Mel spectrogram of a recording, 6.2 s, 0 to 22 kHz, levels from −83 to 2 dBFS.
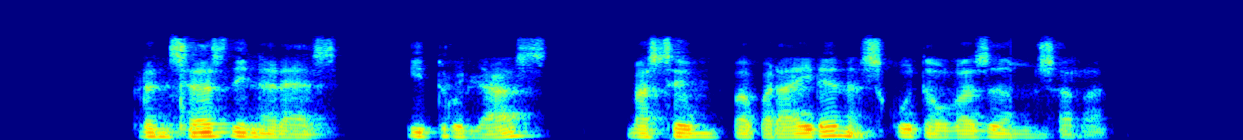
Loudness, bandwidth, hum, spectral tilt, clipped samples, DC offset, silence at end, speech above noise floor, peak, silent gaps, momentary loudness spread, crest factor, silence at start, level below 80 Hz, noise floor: -27 LUFS; 7.8 kHz; none; -6 dB/octave; under 0.1%; under 0.1%; 0.7 s; over 64 dB; -6 dBFS; 1.77-2.03 s, 2.78-2.85 s, 2.97-3.13 s; 14 LU; 22 dB; 0.7 s; -50 dBFS; under -90 dBFS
